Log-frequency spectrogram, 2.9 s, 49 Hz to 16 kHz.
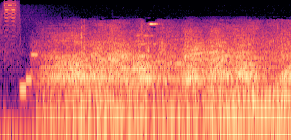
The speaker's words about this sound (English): A sea of government supporters in Tehran, hundreds of thousands strong, cheering and marching through the streets to mark the 31st anniversary of the Islamic Revolution.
